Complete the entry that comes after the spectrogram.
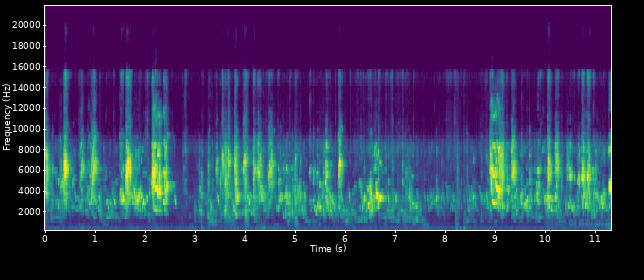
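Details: Many chicken chicks cheeping: shrill, rapid peeps pile up into a near-continuous chorus that dips briefly in the middle before building again.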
